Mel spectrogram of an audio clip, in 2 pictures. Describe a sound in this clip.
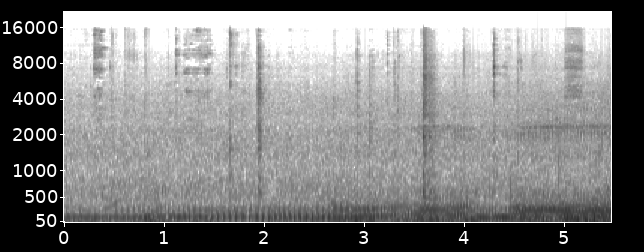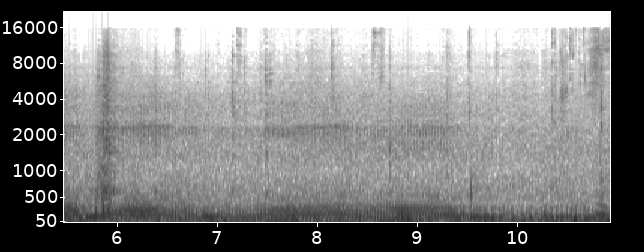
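Spoons clink and scrape against plates.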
